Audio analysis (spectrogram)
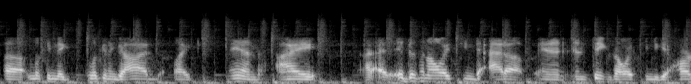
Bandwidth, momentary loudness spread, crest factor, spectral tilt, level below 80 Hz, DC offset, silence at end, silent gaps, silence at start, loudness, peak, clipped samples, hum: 11 kHz; 8 LU; 14 dB; -6.5 dB/octave; -36 dBFS; under 0.1%; 0 s; none; 0 s; -17 LUFS; -2 dBFS; under 0.1%; none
